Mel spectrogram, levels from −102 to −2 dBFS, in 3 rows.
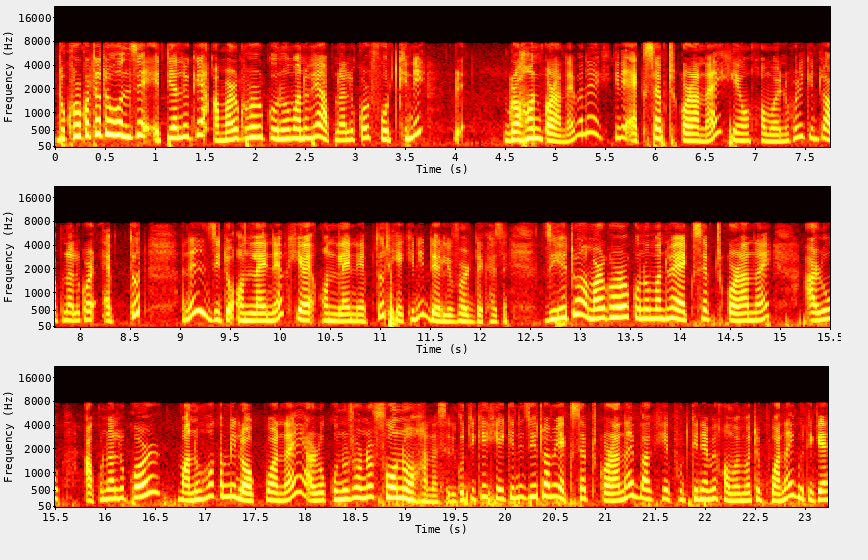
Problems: constant background noise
